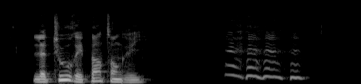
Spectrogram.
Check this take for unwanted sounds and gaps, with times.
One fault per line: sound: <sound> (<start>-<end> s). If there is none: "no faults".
sound: laugh (2.2-3.1 s)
